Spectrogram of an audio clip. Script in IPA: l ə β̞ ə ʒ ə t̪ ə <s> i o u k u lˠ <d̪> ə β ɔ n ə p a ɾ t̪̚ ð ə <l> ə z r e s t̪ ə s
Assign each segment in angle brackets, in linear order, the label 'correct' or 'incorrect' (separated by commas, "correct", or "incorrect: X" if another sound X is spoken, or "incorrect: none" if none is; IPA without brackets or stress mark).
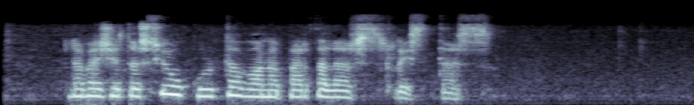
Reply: correct, incorrect: t̪, correct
